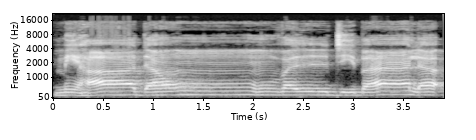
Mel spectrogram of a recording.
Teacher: تنوین کے بعد حروف یرملون میں سے واو آ رہا ہے تو یہاں پر ہوگا پھر ادغام، غنہ کر کے پڑھیں گے ہم 1 الف کے برابر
